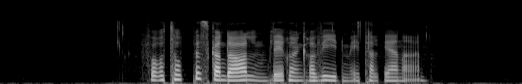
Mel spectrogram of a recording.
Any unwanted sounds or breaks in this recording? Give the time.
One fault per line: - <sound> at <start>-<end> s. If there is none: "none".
- dropout at 3.8-3.9 s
